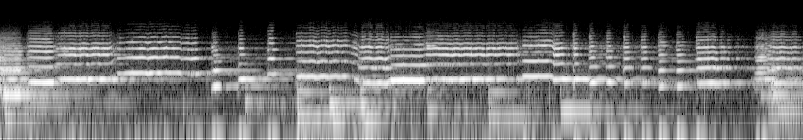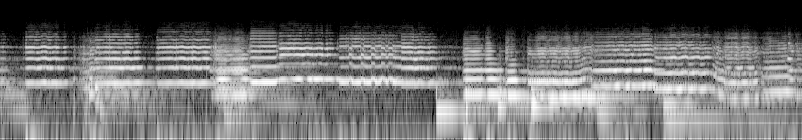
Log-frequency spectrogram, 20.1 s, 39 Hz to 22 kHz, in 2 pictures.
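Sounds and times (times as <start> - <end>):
violin melody with sliding notes: 0.0 - 20.0.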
